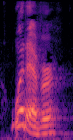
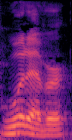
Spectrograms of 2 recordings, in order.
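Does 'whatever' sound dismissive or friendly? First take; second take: friendly; dismissive. First: It is said in a warm, friendly tone. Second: It is said in a dismissive, careless tone. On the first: The speaker is happy to let the other decide. The speaker calls it right. "in a nice way" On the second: The speaker is not really listening. The speaker calls it wrong. "But if you just say, eh, whatever"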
